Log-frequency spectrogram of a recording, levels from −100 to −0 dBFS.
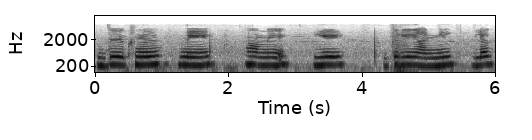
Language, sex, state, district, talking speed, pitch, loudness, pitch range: Hindi, male, Punjab, Fazilka, 60 wpm, 225 Hz, -12 LUFS, 215-230 Hz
